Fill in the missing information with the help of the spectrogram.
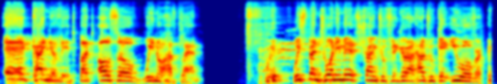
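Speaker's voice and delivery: high-pitched goblin chatter; high goblin voice, broken speech. Acted. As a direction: squeak it out as a goblin. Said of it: "the goblin who hasn't been speaking goes".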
